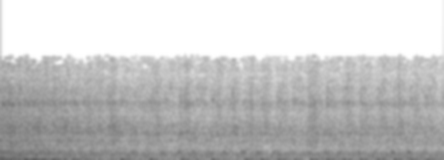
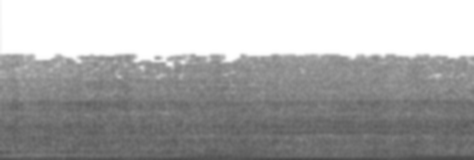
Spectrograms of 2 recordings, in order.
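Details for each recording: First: Passion Pro single-cylinder bike after working on the accelerator cable: steady, even thump around twelve beats a second, no racing; normal idle, cable confirmed as cause, oiling advised. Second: Passion Pro single-cylinder bike, fault present for several days: right after start it holds a high, buzzy rev climbing on its own without throttle; tight accelerator cable holding throttle open, before cable fix.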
